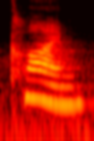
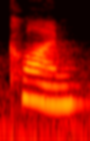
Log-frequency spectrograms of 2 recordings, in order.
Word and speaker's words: climb: It's always silent when it follows the letter M. Climb, crumb, lamb, thumb, dumb, and plumber.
